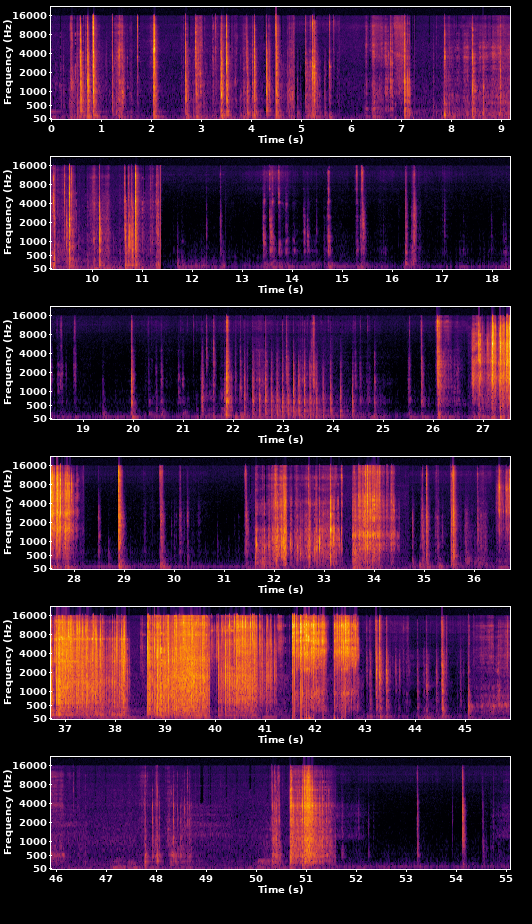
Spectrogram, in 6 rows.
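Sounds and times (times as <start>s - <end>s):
loose plastic parts rattling: 26.8s - 28.1s, 31.6s - 34.5s.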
